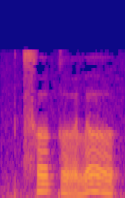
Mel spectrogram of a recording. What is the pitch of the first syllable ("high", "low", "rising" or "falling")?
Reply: high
